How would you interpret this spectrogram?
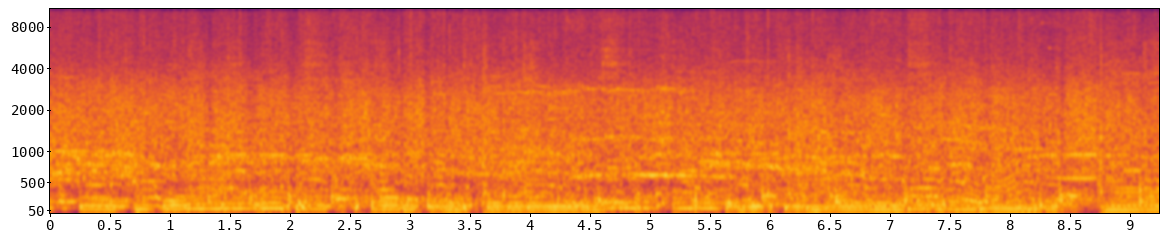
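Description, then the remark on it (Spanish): An audience claps loudly and steadily for Jorge Ponce for about nine seconds, a dense, continuous wash of applause mixed with some cheering, with no clear break or fade. “Un aplauso para Jorge Ponce.”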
